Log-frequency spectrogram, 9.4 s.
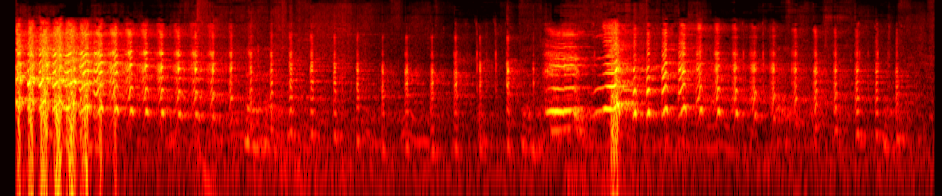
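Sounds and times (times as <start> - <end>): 
person laughing: 0.2 - 9.1.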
